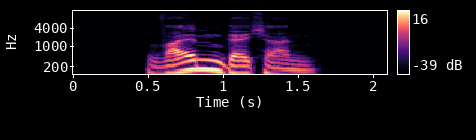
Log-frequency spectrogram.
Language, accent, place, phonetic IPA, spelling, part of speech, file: German, Germany, Berlin, [ˈvalmˌdɛçɐn], Walmdächern, noun, De-Walmdächern.ogg
- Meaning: dative plural of Walmdach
